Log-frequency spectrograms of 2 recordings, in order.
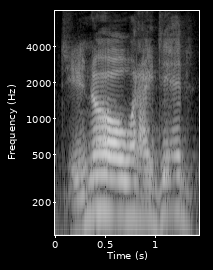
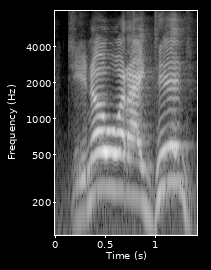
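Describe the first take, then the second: First: Firm, raised-voice demand; insistent, forceful questioning. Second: High, loud fanatical shout; wild, yelled challenge; crazy madman. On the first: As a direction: challenge the whole room with the question. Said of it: "He demanded of the room". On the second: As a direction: demand it like a raving madman. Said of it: "he sounded like a fanatic, crazy madman". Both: Acted.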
